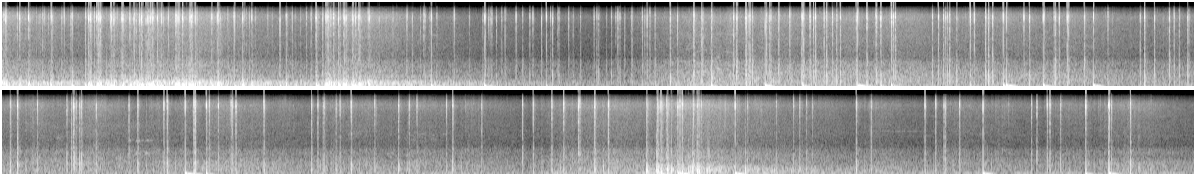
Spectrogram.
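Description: Aerial fireworks bursting: a rapid run of heavy booms in the first few seconds, then dense crackling and pops. Another loud cluster of booms comes about three-quarters of the way through, and it thins to scattered crackles near the end.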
